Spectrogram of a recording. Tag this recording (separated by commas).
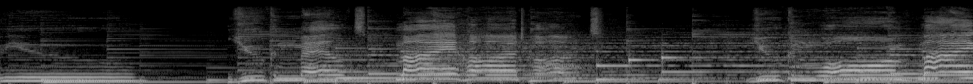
Music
